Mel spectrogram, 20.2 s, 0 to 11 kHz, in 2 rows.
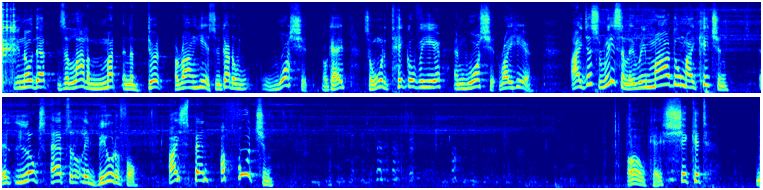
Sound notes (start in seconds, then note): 9.7 water flowing; 14.2 audience laughing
